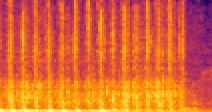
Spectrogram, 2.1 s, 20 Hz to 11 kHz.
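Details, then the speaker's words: 2012 Kia Rio at auction, started with a jump: quick, even, very loud knocking of about eight raps a second over the running engine, stopping at shutoff; loud engine knock. "Very loud knocking engine on this one, folks."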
